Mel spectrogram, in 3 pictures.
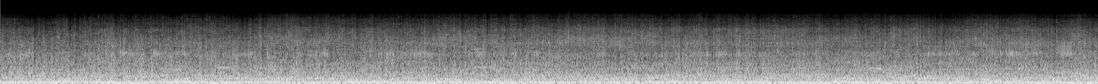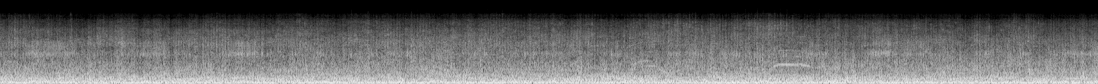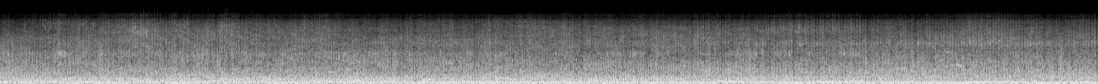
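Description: A small outrigger racing boat running flat out at steady speed: its engine drones under heavy wind buffeting on the microphone and the rush of spray off the hull.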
